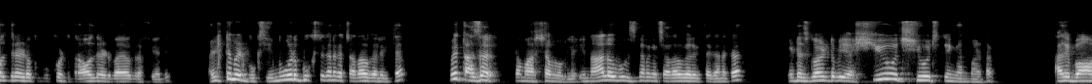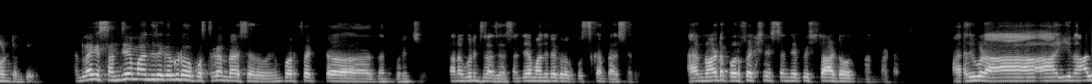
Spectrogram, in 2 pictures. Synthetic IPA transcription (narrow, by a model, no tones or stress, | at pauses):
ald̪ɾeɖɔkɐbukːuɳʈũːnd̪iɾaːʋuld̪ɾeɖbɐjoːɡɾaːfiːɐd̪i | ɐlʈimeːʈ̚buksiːmuːɽubuksluɡɐnɐkɐt͡ʃɐd̪ɐʋɡɐliɡit̪e̞ː | ʋit̪ɐzɐɾfɾɐmɐɾʂaːbɐɡliʔiːnaːluɡubuks̬ɡɐnɐkɐt͡ʃɐd̪ɐʋɡɐliɡit̪e̞ːɡɐnɐkɐ | iʈ̬izɡoːiŋʈubiːehjuːd͡ʒhjuːd͡ʒt̪ʰĩŋɡɐnːɐmaːʈɐ | ɐd̪ibaːuɳʈund̪i | ɐɳɖɐlaːɡe̞ːsɐɲd͡ʒɐjɐmaːnd͡ʒɐɾɛːɡɐɾkuːɽaːɔkɐp̬ust̪ɐkanɾaːsaːɾuinpɐɾfek̚ʈd̪aːniɡuɾiɲt͡ʃi | t̪ɐnɐɡuɾiɲt͡ʃiɾaːs̬aːɾusɐɲd͡ʒɛjɐmaːnd͡ʒɐɾɛːɡɐɾɔkɐpust̪ɐkɐnɾaːsaːɾu | ɐjmnaːʈɐpɐɾpʰekʂɐnisʈɐɲt͡ʃepːisʈaːɾʈɐwt̪und̪iɐnːɐmaːʈɐ | ɐd̪ikuːɽaiːnaː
